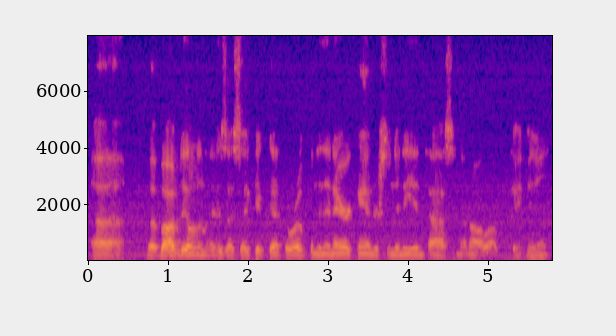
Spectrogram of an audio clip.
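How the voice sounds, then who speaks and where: Low-voiced older Appalachian storyteller. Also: male voice, little pitch movement, fairly quick, slight background noise, poor audio. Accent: Southern Appalachian American. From Appalachian Tennessee, United States. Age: 70s. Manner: folksy, wry, dry humor. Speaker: podcast guest, storyteller and songwriter. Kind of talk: anecdotal conversational storytelling.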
